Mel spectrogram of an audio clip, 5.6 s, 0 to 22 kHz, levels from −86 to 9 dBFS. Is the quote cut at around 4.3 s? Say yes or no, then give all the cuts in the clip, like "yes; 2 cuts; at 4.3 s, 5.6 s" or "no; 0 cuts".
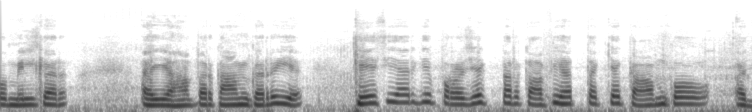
no; 1 cut; at 2.4 s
